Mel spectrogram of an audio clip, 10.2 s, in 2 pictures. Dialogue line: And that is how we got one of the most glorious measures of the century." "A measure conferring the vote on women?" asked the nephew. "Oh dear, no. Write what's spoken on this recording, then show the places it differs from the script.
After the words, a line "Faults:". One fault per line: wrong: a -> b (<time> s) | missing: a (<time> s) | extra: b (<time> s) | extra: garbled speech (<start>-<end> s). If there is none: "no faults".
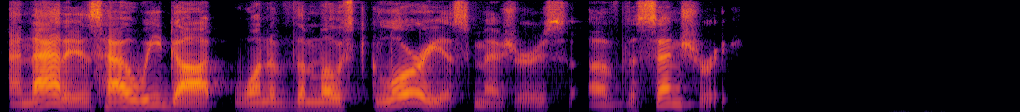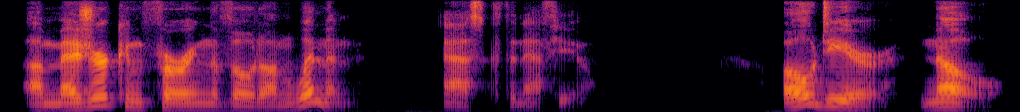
And that is how we got one of the most glorious measures of the century." "A measure conferring the vote on women?" asked the nephew. "Oh dear, no.
Faults:
no faults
